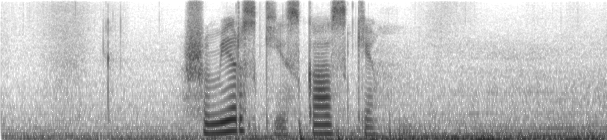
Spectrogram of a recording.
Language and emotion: Russian, neutral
